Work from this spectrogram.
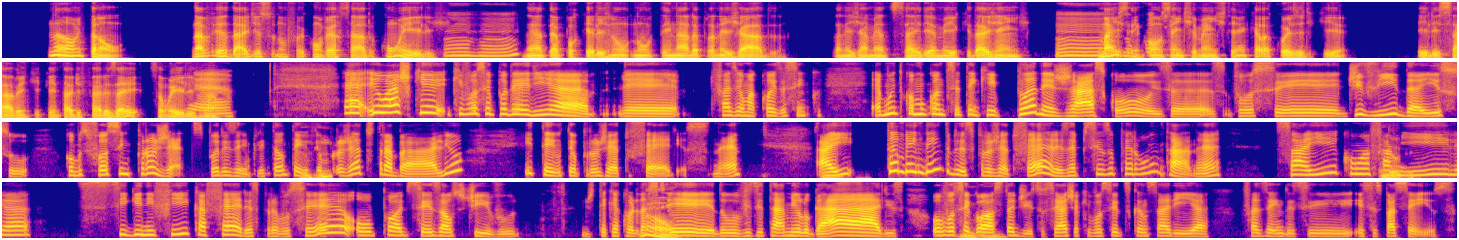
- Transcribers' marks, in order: other background noise
- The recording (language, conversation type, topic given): Portuguese, advice, Como posso tirar férias mesmo tendo pouco tempo disponível?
